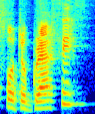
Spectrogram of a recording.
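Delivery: photography as photo-GRAFFY; photography with full O's and "gra-fee"; wrong PHOTOGRAPHY. Shown as a demonstration. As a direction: split photography into photo plus graphy. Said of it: "People say photography".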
